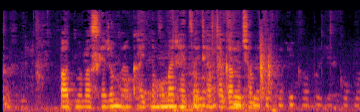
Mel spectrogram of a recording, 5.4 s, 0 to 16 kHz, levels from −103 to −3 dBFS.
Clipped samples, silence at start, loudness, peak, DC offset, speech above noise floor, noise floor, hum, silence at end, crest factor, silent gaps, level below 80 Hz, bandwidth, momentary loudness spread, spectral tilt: under 0.1%; 0.05 s; -24 LUFS; -6 dBFS; under 0.1%; 22 dB; -46 dBFS; none; 0 s; 18 dB; none; -44 dBFS; 11.5 kHz; 23 LU; -5.5 dB/octave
